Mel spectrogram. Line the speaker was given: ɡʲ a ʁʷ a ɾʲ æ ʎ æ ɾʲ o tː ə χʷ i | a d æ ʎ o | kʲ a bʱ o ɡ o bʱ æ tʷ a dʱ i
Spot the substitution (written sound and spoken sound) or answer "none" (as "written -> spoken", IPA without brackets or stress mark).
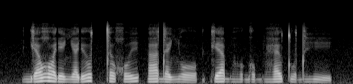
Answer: none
